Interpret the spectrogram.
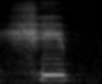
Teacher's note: voiceless palato-alveolar fricative sound sha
